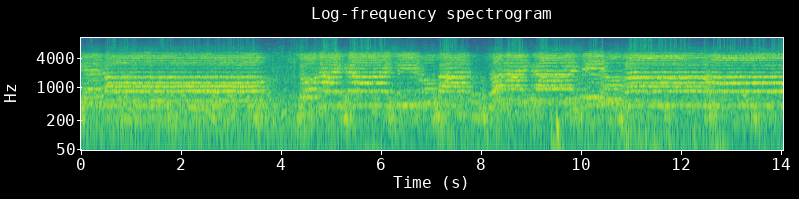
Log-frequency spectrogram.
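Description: Folk choir singing a Slovak folk song in long held phrases, with brief pauses between phrases about four, eight and ten and a half seconds in.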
